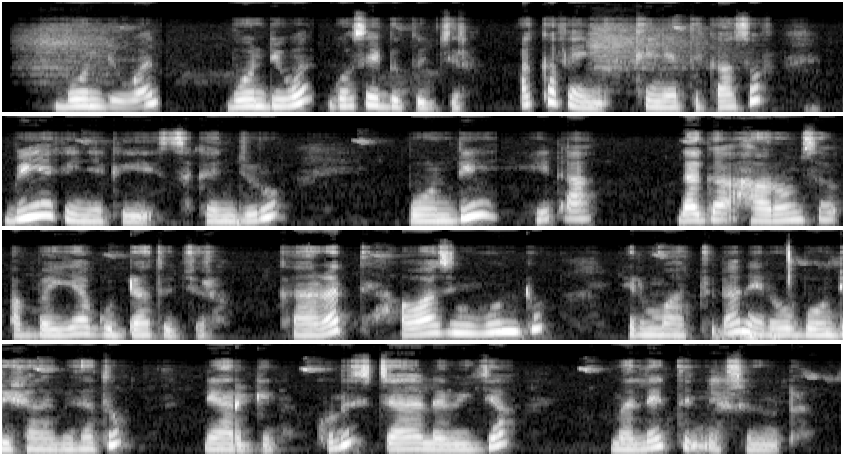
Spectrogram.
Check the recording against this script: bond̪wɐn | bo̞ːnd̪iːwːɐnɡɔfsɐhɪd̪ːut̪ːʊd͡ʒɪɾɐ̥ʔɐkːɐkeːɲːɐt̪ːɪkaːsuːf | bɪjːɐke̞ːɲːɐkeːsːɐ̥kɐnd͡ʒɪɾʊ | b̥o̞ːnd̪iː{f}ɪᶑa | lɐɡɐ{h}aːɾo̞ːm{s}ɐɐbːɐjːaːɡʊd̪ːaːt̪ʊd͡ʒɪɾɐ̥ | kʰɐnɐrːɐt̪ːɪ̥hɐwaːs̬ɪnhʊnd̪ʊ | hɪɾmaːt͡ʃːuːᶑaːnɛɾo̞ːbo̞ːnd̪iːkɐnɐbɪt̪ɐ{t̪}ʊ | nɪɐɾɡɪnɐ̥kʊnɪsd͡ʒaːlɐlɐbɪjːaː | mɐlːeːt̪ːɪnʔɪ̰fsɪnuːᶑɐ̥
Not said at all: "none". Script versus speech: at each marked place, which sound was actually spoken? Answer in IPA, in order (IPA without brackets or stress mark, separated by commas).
h, h, s, t̪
